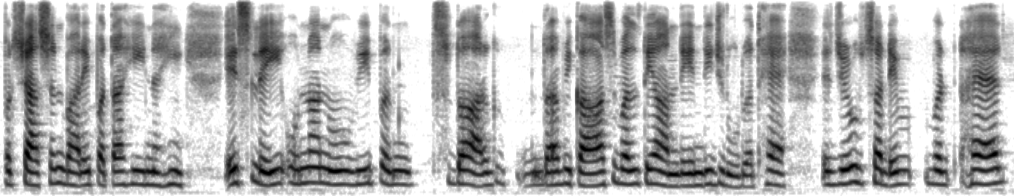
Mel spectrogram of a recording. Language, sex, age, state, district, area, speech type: Punjabi, female, 60+, Punjab, Jalandhar, urban, spontaneous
